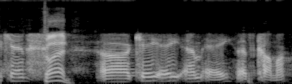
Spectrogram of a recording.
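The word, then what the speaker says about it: Kama: K-A-M-A, that's comma. Right. Kana is K-A-N-A. Aloha, you know how to spell that, A-L-O-H-A.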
